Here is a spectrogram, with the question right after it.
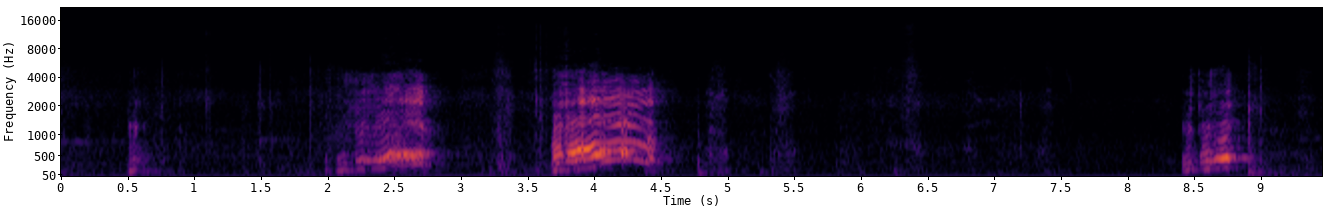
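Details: Hybrid Boer goat bleating on a farm: three quavering, tremulous bleats, the middle one the longest and strongest, separated by quiet gaps with faint clicks.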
